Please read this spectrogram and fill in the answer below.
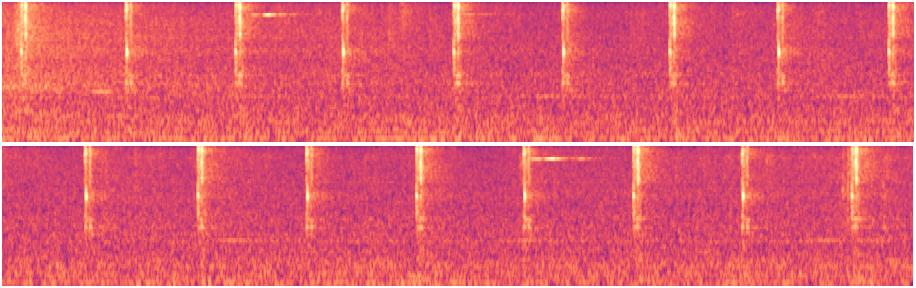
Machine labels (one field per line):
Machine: valve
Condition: normal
